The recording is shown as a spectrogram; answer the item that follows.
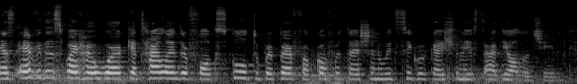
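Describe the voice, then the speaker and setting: A woman's high-pitched voice at a very fast pace, with fairly even intonation, hardly any pauses and noticeable background noise. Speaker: academic researcher. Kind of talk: conference talk. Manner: formal. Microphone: too quiet, not speaking into the mic.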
